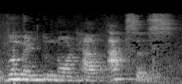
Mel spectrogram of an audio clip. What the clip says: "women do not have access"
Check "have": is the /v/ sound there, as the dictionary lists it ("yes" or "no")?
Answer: yes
